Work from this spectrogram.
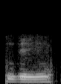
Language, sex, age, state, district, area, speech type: Urdu, male, 18-30, Delhi, South Delhi, urban, conversation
